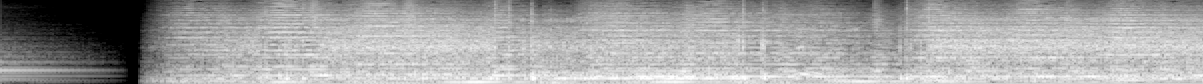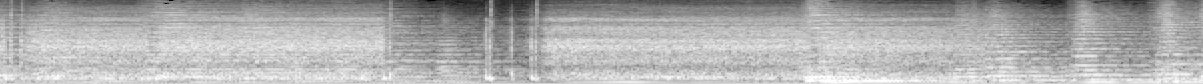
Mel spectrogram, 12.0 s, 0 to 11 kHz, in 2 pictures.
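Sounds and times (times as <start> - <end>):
dramatic orchestral theme music: 0.8 - 8.4, 10.0 - 12.0
sharp clicks: 1.7 - 10.0.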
